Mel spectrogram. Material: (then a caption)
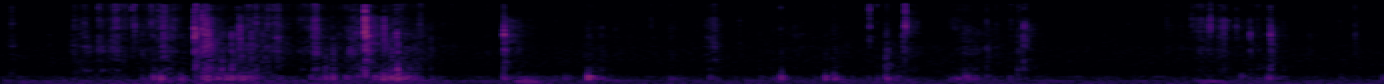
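Soap. A utility knife shaves and scrapes the pre-scored surface of a round, solid orange soap bar held in the hand, releasing flakes and cubes. The result is irregular bursts of dry, crisp, bright crackling and scraping, with short clicks that die away almost instantly, over a quiet background.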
